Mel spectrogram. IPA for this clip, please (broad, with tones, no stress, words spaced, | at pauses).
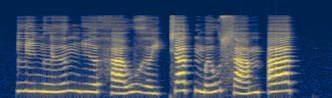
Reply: li˧nlɨ˧˥ə̯ ŋi˧ə̯ha˨˩˦wɣə˨˩j ca˦˥t̚mə˧˥wsa˨˩˦m ʔa˦˥t̚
